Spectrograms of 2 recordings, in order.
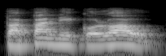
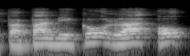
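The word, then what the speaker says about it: Papanicolaou: No, no es lao, es papá Nicola o U. Así se debe de pronunciar, papá Nicolau, perdón.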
